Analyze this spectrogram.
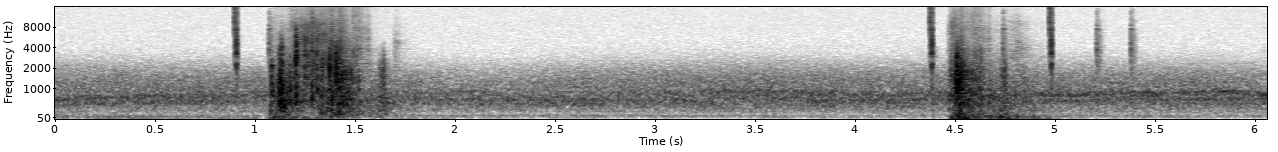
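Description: A game menu gives short click sounds as buttons are pressed.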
